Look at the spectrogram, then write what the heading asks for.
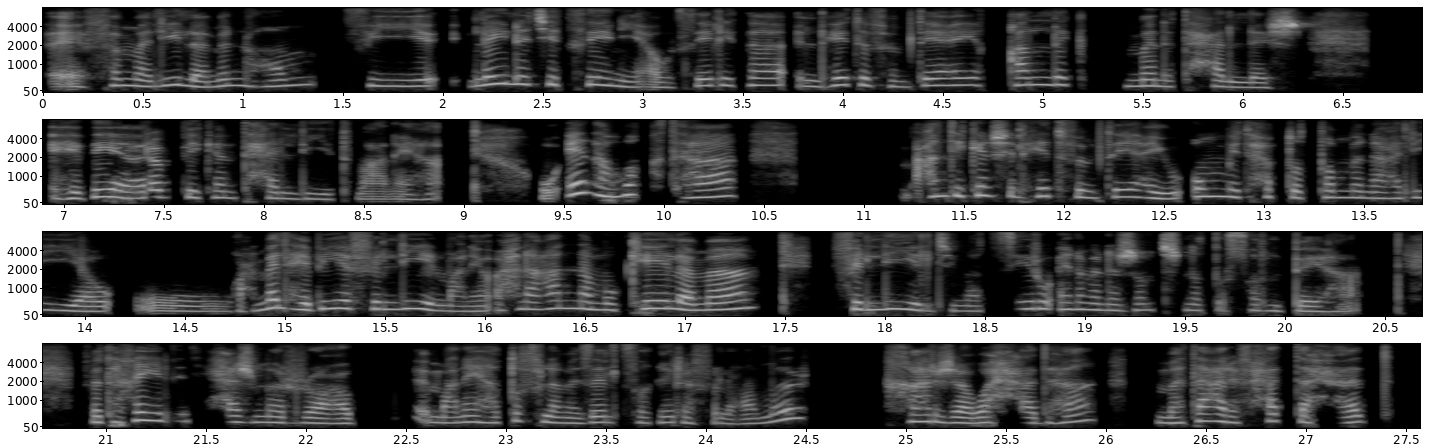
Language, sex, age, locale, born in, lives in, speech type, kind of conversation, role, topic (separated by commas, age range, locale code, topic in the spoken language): Arabic, female, 25-29, ar-TN, Tunisia, Germany, conversation, unstructured, none, هل جرّبت تعيش من غير موبايل فترة؟ كانت التجربة عاملة إزاي؟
